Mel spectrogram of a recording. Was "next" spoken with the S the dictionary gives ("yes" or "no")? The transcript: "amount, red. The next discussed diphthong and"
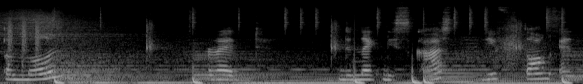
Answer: no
